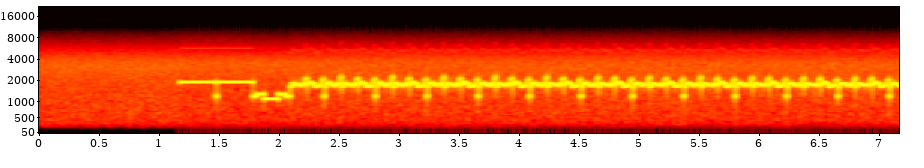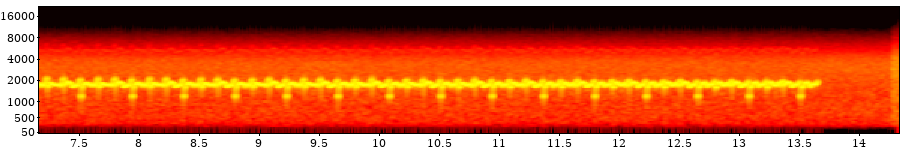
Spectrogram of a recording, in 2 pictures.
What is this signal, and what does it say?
SSTV (slow-scan television), Scottie S1, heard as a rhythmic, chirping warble, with radio hiss and a squelch burst at the end.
